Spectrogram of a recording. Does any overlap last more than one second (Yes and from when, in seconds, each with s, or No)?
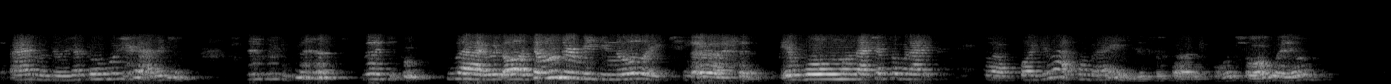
No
